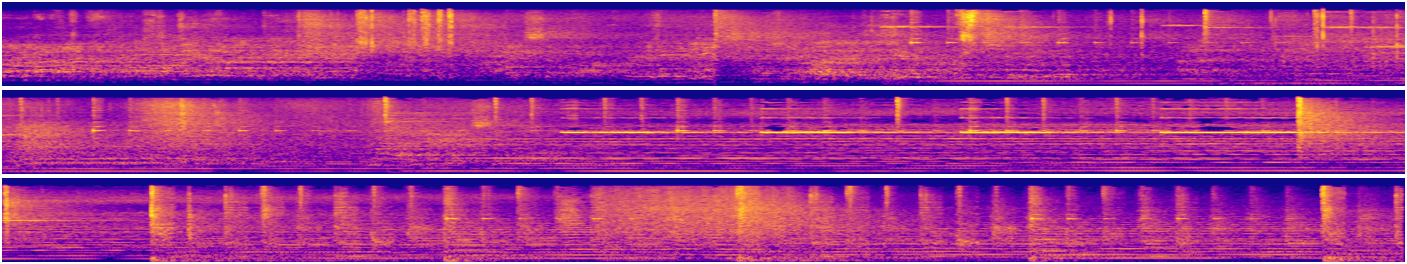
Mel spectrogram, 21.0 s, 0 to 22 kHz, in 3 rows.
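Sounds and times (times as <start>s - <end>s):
indistinct chatter of people: 0.0s - 14.4s
music of low sustained notes: 4.5s - 21.0s.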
